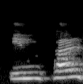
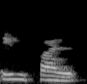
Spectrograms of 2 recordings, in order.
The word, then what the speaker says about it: Imphal: பிஹெச்னு வந்ததுன்னா ஃபா அப்படின்னு ப்ரொனவுன்ஸ் பண்ணணும். ஃபா. பிஹெச்ஓஎன்இ எப்படி ப்ரொனவுன்ஸ் பண்ணுவீங்க? பிஹெச்ஓ இல்ல, பிஹெச்ஓஎன்இ. Have to you pronounce this word? போன் அப்படிங்க, போன் அப்படிங்களா? பிஹெச்ஓஎன்இ. அது மாதிரி இம்பால் சொல்லக்கூடாது, இம்பால். IMPHAL. இம்பால். Manipur capital is இம்பால்.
